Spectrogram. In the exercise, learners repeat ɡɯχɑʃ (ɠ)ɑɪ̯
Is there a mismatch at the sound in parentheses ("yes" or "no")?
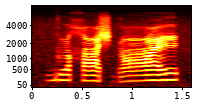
yes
